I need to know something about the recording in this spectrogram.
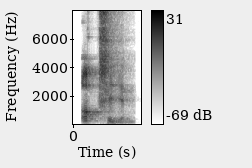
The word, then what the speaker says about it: oxygen: एक कि आपने जिसको मैं प्राइमरी स्ट्रेस कहता हूं वो ओ पर देना, ऑक्सीजन, और दूसरा ये जो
